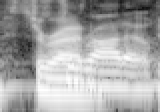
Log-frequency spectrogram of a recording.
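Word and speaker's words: Sterrato: And these guys, how do you pronounce it again? – Storato.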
